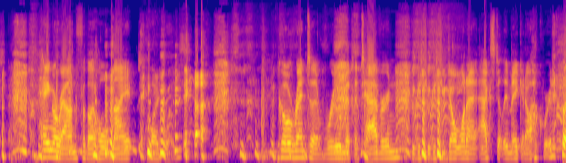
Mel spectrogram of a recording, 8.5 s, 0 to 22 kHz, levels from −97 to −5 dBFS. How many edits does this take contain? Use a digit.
2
